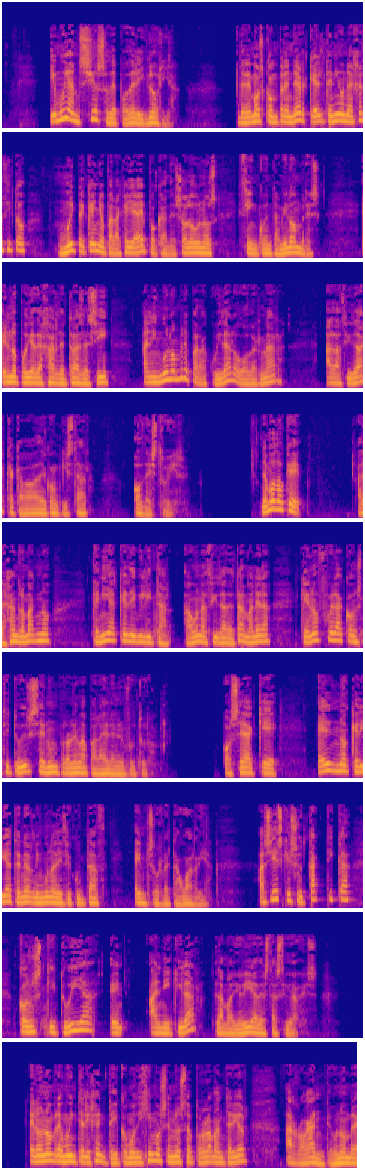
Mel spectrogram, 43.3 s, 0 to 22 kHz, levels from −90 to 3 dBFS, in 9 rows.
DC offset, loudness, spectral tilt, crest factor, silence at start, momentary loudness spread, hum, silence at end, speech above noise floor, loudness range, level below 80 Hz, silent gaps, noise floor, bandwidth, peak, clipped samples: under 0.1%; -22 LUFS; -5.5 dB/octave; 18 dB; 0.65 s; 9 LU; none; 0 s; over 69 dB; 4 LU; -56 dBFS; none; under -90 dBFS; 11.5 kHz; -4 dBFS; under 0.1%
